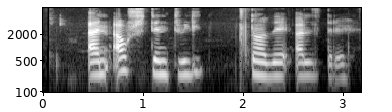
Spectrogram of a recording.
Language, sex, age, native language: Icelandic, female, 9, Icelandic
